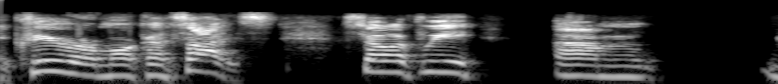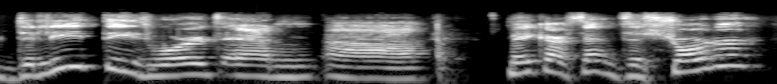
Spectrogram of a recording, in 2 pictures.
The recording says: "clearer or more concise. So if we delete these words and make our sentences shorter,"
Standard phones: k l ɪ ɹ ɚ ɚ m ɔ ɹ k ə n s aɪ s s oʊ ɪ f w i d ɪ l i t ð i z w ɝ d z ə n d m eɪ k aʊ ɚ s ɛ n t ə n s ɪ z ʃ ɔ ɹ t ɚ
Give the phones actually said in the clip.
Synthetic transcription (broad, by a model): k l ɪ ɹ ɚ ɚ m ɔ ɹ k ə n s aɪ s s oʊ ɪ f w i d ɪ l i t ð i z w ɝ d z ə n m eɪ k aʊ ɚ s ɛ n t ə n s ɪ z ʃ ɔ ɹ t ɚ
